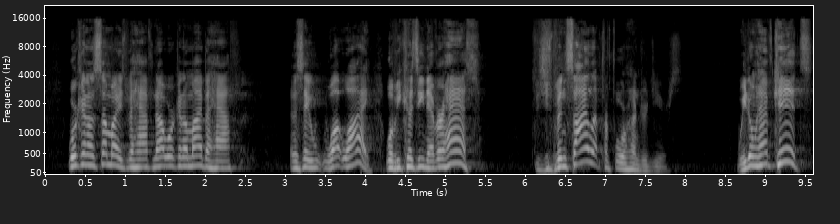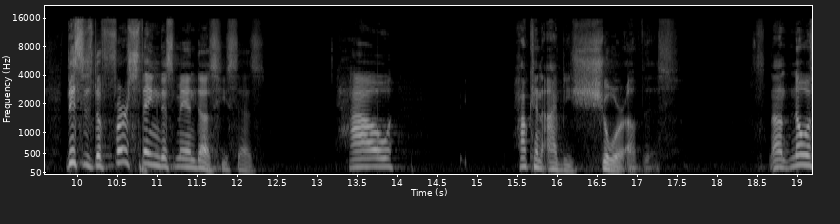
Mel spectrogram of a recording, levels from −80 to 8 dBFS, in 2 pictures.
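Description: A single sharp click sounds at 3.95 s and another at 13.75 s. Each is likely dropped samples: a fraction of a millisecond missing, so the waveform jumps. Unlike a dropout, no sound is lost or silenced; only the click remains.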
